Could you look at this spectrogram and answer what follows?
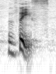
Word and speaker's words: this: This a short sound. These a long sound.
